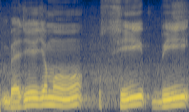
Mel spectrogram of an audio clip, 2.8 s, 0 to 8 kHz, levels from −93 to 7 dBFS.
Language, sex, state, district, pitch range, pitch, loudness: Garhwali, male, Uttarakhand, Tehri Garhwal, 115-140 Hz, 130 Hz, -11 LUFS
